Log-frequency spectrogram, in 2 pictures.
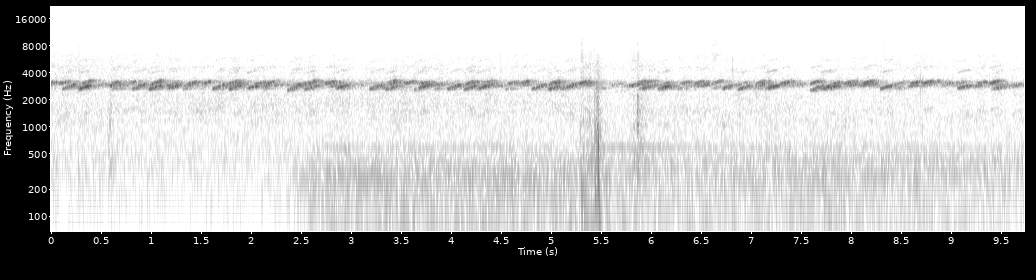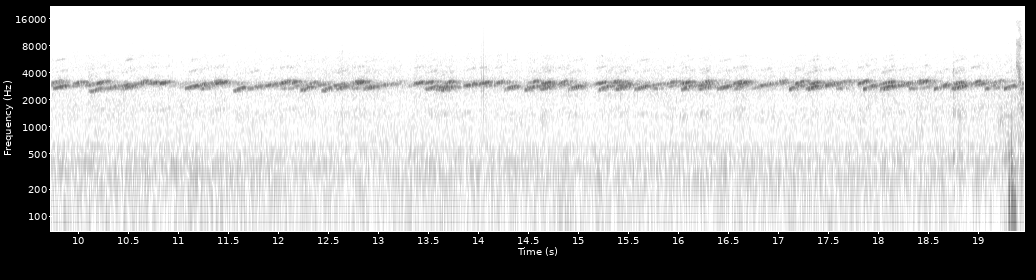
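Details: Tree frogs calling at night, most of them overhead in a maple tree: a dense, continuous high trilling chorus of many frogs, unbroken throughout, with a low hum, brief knocks and a person moving about.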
